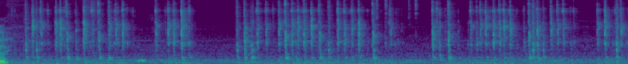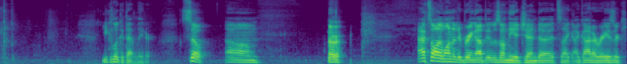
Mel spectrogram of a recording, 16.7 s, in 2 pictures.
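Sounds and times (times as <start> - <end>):
typing on a computer keyboard: 0.3 - 2.6, 3.2 - 8.6
speech: 9.8 - 12.0, 12.8 - 13.1, 14.0 - 16.7.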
